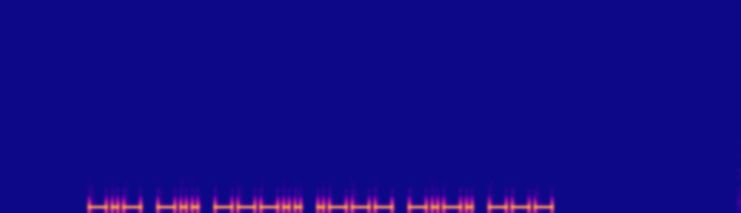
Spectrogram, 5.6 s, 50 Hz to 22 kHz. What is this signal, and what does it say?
Morse code, heard as a keyed tone, about 28 wpm, 700 Hz. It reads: KD8JCO
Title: USA Call Signs Repeated 3x 28wpm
